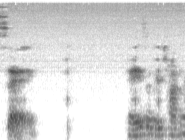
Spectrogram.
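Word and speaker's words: c'est: this on the bottom c apostrophe e f t means it it is or it's and we pronounce it say okay so if you're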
